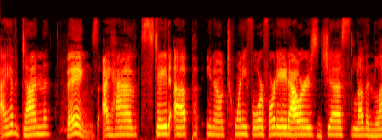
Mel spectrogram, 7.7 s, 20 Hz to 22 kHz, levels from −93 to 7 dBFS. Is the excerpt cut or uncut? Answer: cut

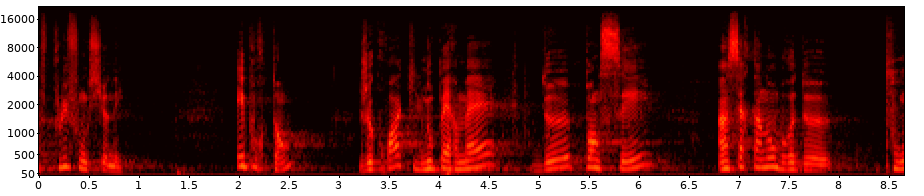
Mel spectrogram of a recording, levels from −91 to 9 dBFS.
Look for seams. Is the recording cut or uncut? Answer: uncut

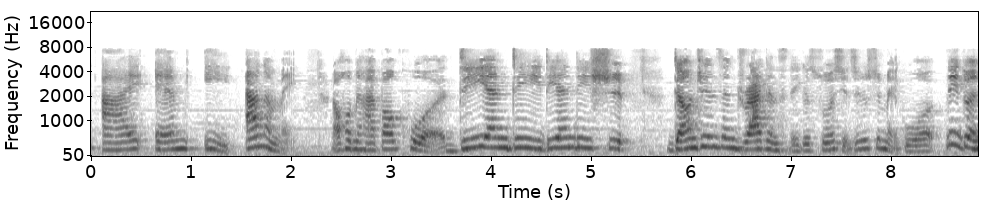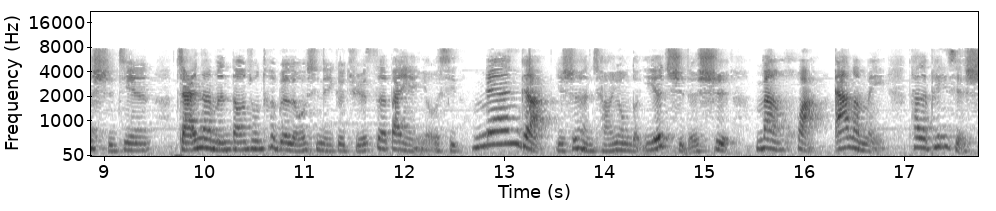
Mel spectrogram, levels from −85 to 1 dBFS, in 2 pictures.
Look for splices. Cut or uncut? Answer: cut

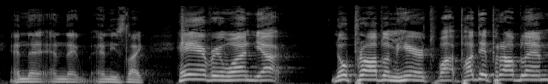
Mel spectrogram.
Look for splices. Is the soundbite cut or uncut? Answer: uncut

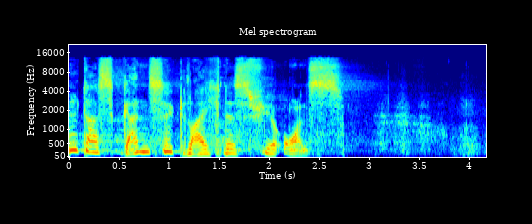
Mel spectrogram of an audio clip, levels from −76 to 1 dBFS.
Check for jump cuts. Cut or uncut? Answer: uncut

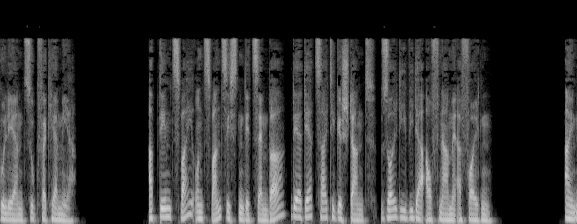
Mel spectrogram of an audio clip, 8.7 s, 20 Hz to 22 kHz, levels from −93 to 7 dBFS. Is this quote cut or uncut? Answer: cut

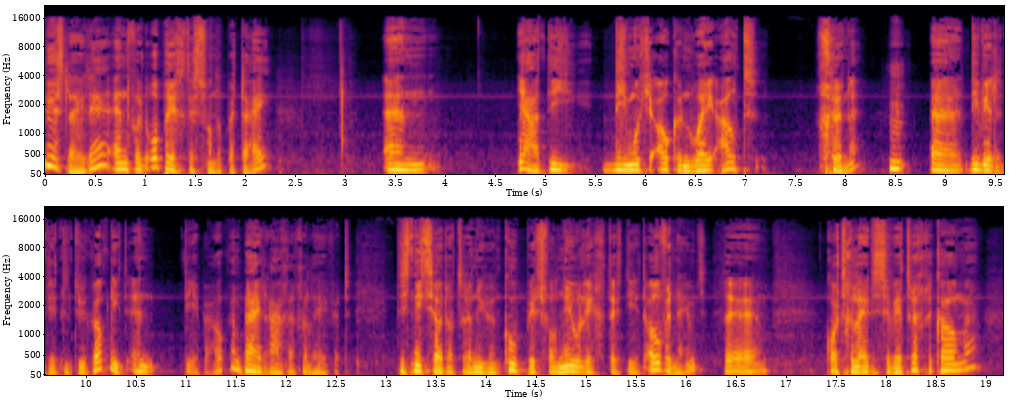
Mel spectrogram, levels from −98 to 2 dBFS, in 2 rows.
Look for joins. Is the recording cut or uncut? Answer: cut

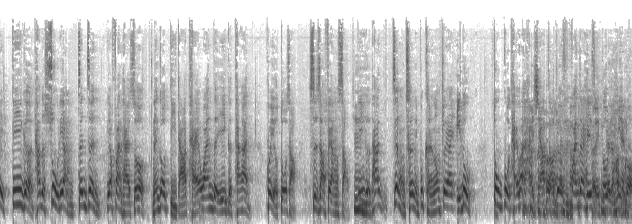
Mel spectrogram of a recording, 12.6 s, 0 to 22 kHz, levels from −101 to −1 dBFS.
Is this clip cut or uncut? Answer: uncut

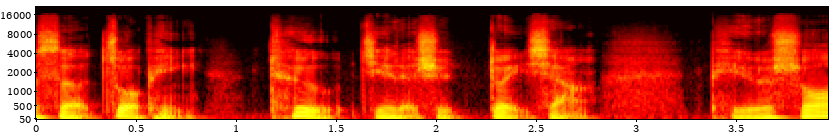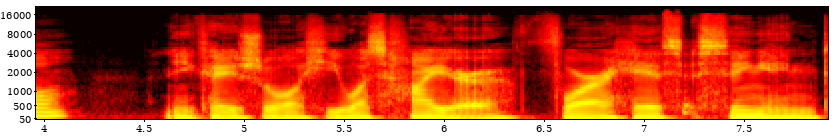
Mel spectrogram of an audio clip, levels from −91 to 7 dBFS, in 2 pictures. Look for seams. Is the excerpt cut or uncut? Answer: uncut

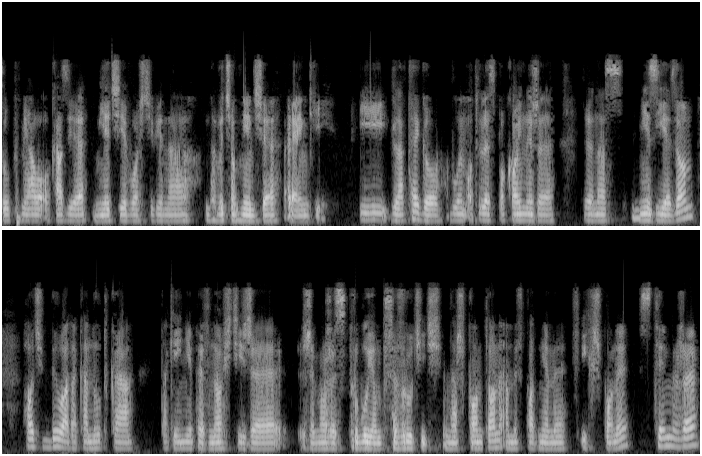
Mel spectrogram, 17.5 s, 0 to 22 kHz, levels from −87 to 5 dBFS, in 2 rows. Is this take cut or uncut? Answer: cut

